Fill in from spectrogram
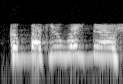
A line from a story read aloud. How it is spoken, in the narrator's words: shouted Gloria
